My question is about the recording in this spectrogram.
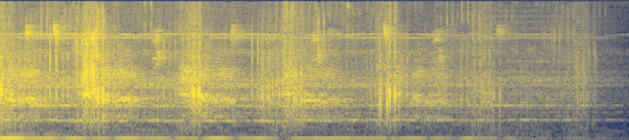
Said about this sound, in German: Die Stimmen verstummen. Ich höre Schritte.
